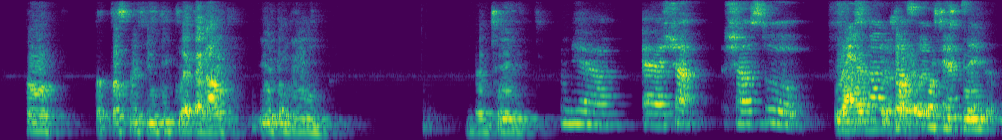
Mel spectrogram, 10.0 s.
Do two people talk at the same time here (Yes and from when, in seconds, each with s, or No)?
Yes, from 8.3 s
